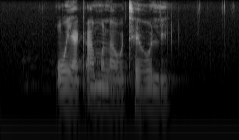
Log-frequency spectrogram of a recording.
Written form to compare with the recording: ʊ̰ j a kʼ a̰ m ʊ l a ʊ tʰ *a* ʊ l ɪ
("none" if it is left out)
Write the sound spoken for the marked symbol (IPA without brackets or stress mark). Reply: ɛ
